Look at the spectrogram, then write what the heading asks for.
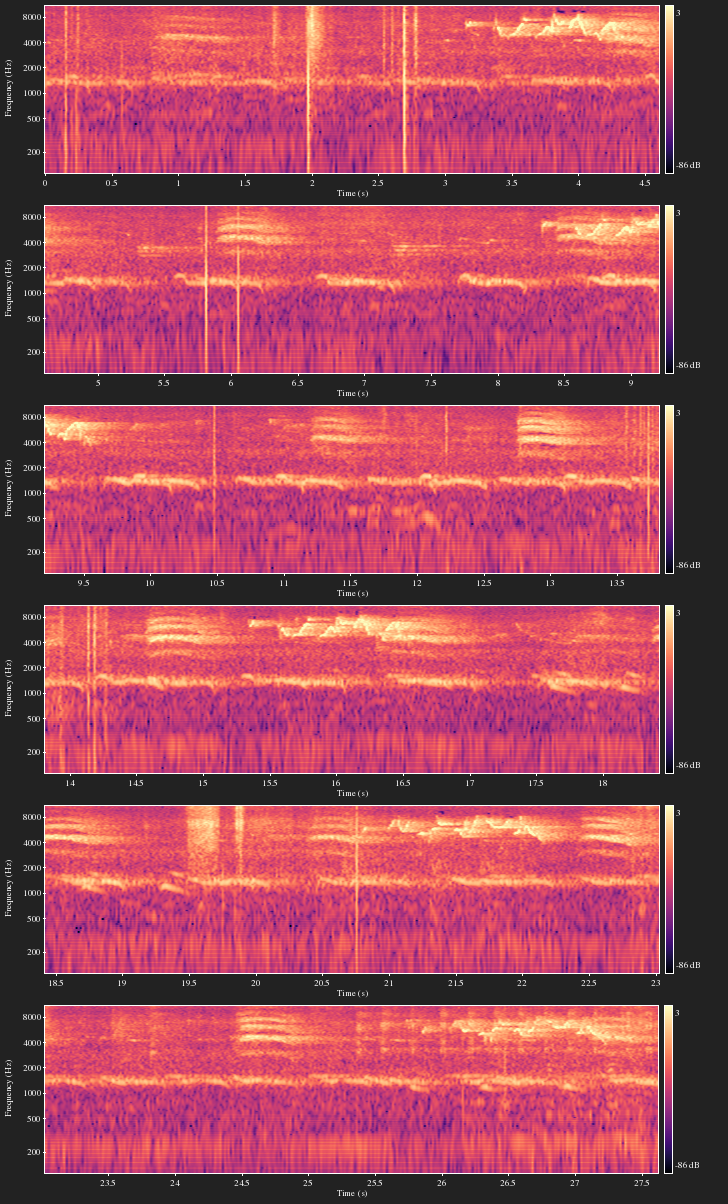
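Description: Wild birds calling: a steady run of short, repeated mid-pitched calls, with bursts of higher chirping every second or two. A few sharp clicks, the loudest about two seconds in.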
